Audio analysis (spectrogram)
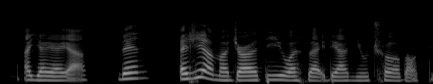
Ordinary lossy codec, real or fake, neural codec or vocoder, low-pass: none; real; none; none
